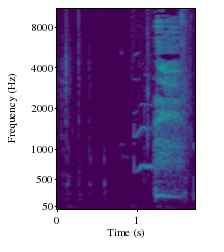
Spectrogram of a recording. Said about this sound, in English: Sergeant Mozzarella is typing a report. She isn't good at typing. It's taking a while.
